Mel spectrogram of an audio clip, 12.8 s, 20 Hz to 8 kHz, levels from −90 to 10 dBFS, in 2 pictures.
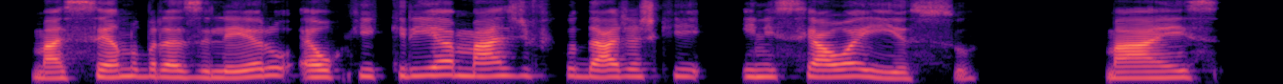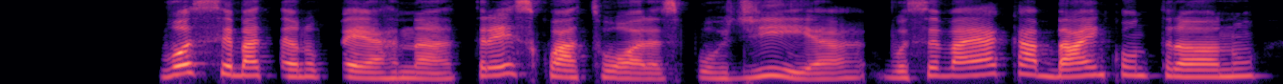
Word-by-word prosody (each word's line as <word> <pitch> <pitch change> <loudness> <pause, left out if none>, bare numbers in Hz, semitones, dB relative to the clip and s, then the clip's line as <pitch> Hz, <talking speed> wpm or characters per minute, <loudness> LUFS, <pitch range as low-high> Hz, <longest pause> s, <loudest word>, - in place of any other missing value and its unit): mas 170 -1 +3
sendo 200 +3 +1
brasileiro 190 +3 -2
é 195 - +1
o 195 - +1
que 215 +2 -10
cria 230 +3 -2
mais 225 0 +3
dificuldade 210 -2 0
acho 210 - -6
que 210 -3 -13 0.2
inicial 200 0 0
a 220 - +1
isso. 165 -5 -8 0.6
Mas 175 +2 +2 1.1
você 300 0 +6
batendo 240 -4 0
perna 165 -5 -1
3, 255 +5 0
4 190 -2 +1
horas 155 -3 -2
por 170 -3 -13
dia, 175 -3 -4
você 180 +4 -5
vai 230 +2 +3
acabar 250 -6 +3
encontrando 225 -4 -2
205 Hz, 125 wpm, -21 LUFS, 180-225 Hz, 1.1 s, você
